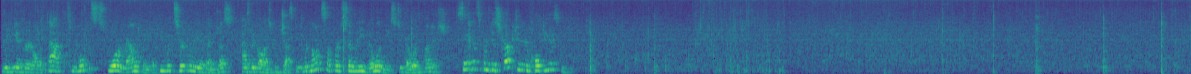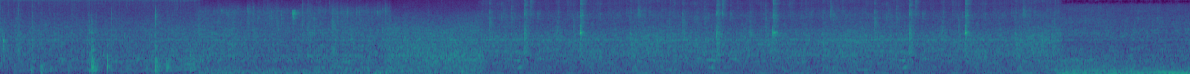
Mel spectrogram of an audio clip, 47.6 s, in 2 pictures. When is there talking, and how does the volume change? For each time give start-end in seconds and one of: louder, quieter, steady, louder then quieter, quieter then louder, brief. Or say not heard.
0.0-11.3 steady.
